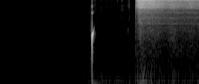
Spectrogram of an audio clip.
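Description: Intro logo sound effects: silence, then a single short pop about a second in, followed shortly after by an abrupt hiss-like whoosh that keeps going.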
